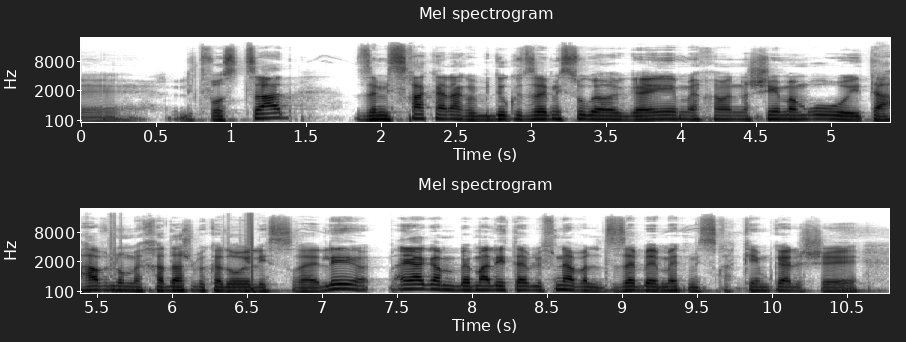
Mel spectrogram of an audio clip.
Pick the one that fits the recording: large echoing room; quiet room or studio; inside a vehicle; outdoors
quiet room or studio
